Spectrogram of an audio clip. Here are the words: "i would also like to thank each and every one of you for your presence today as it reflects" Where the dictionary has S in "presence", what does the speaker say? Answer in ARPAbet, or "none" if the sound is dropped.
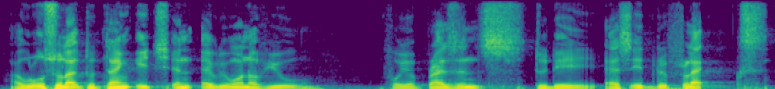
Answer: S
